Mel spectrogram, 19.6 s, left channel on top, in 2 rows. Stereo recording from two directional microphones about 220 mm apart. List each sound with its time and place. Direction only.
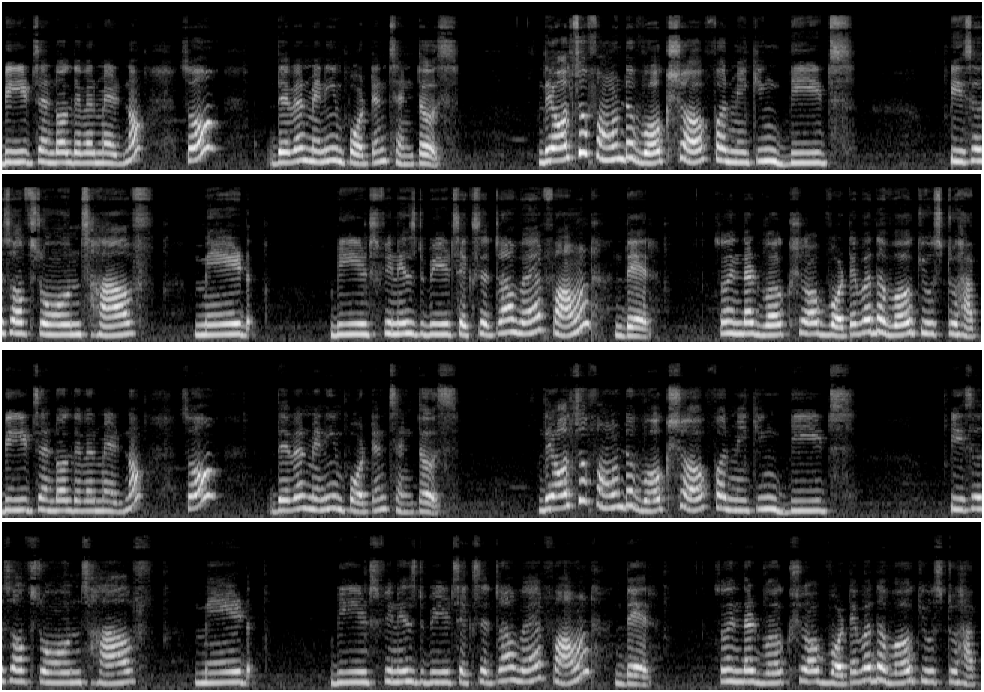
0.0 s speech: 35° left (ahead or behind)
9.5 s speech: 45° left (ahead or behind)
